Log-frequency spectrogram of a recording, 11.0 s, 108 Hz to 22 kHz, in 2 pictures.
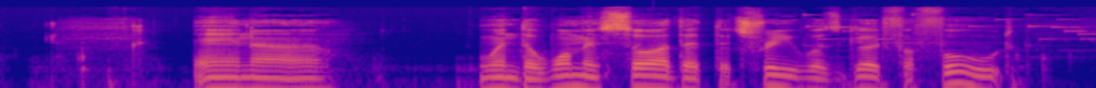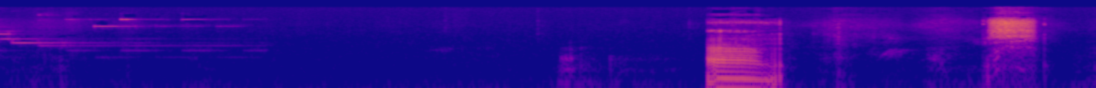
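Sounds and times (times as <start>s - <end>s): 
speech: 1.0s - 1.8s, 2.4s - 5.2s, 9.0s - 9.5s
phone ringtone bright melodic chime: 4.0s - 6.9s.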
